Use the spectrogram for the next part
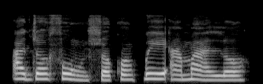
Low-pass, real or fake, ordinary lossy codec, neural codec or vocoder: none; fake; none; vocoder, 22.05 kHz, 80 mel bands, HiFi-GAN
